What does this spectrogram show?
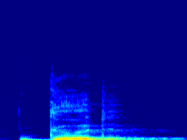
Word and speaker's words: good: es sonido largo, porque si tomamos el ejemplo de la palabra good, ok, en inglés, G-O-O-D, esto suena más como good, no es good, como food, ok.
